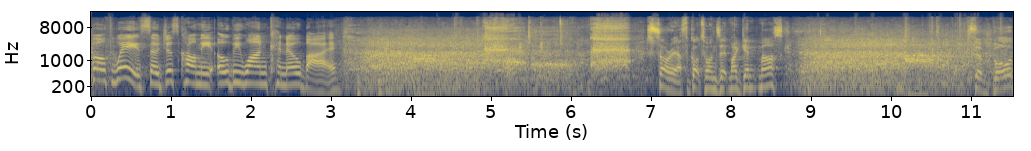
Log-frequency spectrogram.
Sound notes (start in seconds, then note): 3.1 laughter; 4.9 breathes heavily; 8.7 laughter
